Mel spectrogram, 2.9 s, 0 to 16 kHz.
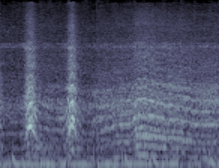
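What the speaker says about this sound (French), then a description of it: "Beau petit bruit. Ils sont vraiment énormes ces moteurs." Two sharp whooshing revs, then a steady high-pitched whine from the large motors of an Eachine LAL5 drone builds and holds, close and moderately loud.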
